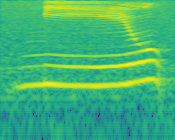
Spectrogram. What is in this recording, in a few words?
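"miu5", Cantonese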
